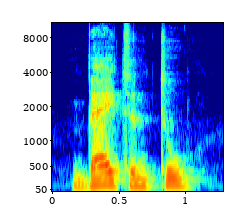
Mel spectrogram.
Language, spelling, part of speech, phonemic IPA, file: Dutch, bijten toe, verb, /ˈbɛitə(n) ˈtu/, Nl-bijten toe.ogg
- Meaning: inflection of toebijten: 1. plural present indicative 2. plural present subjunctive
